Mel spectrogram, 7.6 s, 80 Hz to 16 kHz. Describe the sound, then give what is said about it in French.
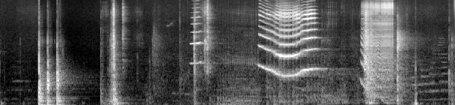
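A few solid knocks on one of four doors in the corridors of the Jeunette Verte, then a long creaking squeak as it swings open, ending with a heavy bump; fairly loud, with no talking. “Mais il y a 4 portes. Laquelle choisir ? On va choisir celle-là, ça doit être la bonne.”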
